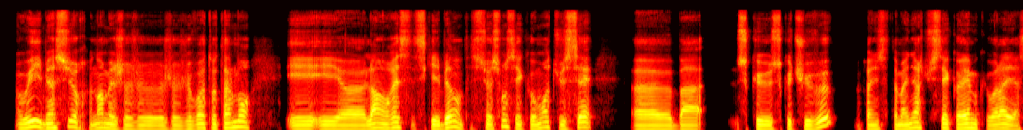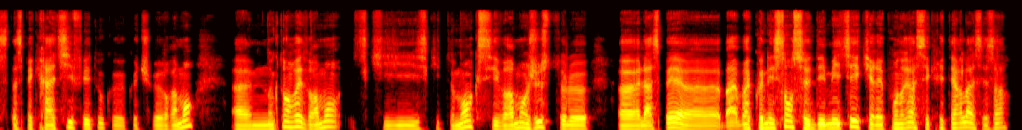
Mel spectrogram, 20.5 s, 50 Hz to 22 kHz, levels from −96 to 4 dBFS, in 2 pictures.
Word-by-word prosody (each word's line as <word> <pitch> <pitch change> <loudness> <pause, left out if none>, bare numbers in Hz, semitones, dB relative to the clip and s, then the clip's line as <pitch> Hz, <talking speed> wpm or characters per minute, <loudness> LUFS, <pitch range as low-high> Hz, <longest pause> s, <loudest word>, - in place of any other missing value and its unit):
Oui, 155 +7 +4
bien 135 +1 +2
sûr. 160 +1 0
Non, 135 +5 +1
mais 125 -4 +1
je 110 0 -2
je 110 0 -1
je 110 +1 -5
je - - -4
je 110 - -5
vois 130 +3 +1
totalement 140 +5 +1 0.3
et 110 +1 +1
et, 110 - +2
heu, 110 0 +2
là, 135 +5 +4
en 135 - +2
vrai, 150 +5 +3
c 140 - -6
ce 110 - -5
qui 120 - +1
est 115 - +1
bien 150 - +7
dans 165 - +1
cette - - -23
situation, 120 +9 -2
c'est 125 -9 -2
que, 115 - -3
au - - +1
moins, 155 +5 0
t - - -21
tu 115 - -3
sais, 155 +6 +1 0.4
heu, 105 0 +2
bah, 110 +1 -1 0.3
ce - - 0
que 115 -2 +1
ce - - -4
que - - -4
tu 115 +1 -1
veux. - - +2 0.2
Enfin, 115 - -4
d'une 110 - -1
certaine 115 +2 -5
manière, 135 +5 +1
tu - - -11
sais 135 - +1
quand 125 - +1
même 130 0 +4
que, - - -11
voilà, 120 +2 +3
il - - +4
y - - 0
a 105 - -4
cet 95 +1 -9
aspect 110 +1 -4
créatif 115 +7 -2
et 125 - 0
tout 140 +3 -8
que 110 -5 -8
que 100 - -14
tu 100 - -12
veux 110 - 0
vraiment. 120 - 0 0.4
Hem, 110 0 0
donc, 115 0 -1
en 165 -1 +3
fait, 175 - +5
vraiment, 145 +7 0
ce - - -15
qui 110 0 -5
ce 100 - -8
qui 95 - -20
te 95 +3 -11
manque, 165 +10 +1
c'est 110 - -1
vraiment 115 +8 +2
juste 160 +3 -1
le, 110 -2 +2 0.3
heu, 105 0 +4
l'aspect, 105 +8 +3
heu, 105 -3 +1
bah, 105 - +2
ma 125 +3 +1
connaissance 140 +5 +3
des 125 0 +3
métiers 130 +8 +3
qui 125 - -1
répondraient 130 +4 0
à 150 - +1
ces 140 - -1
critères 135 +3 -2
là, 150 -2 +3
c'est 105 -4 -7
ça? 140 +4 -5
120 Hz, 280 wpm, -23 LUFS, 110-140 Hz, 0.4 s, bien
